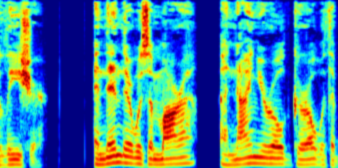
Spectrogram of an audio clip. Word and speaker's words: Amara: the boarding pass and attempted to pronounce it. "Amara. Go ahead." It wasn't even close. Amara kept her smile, kept her composure, and gently corrected her. "It's actually pronounced Amara, ma'am."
